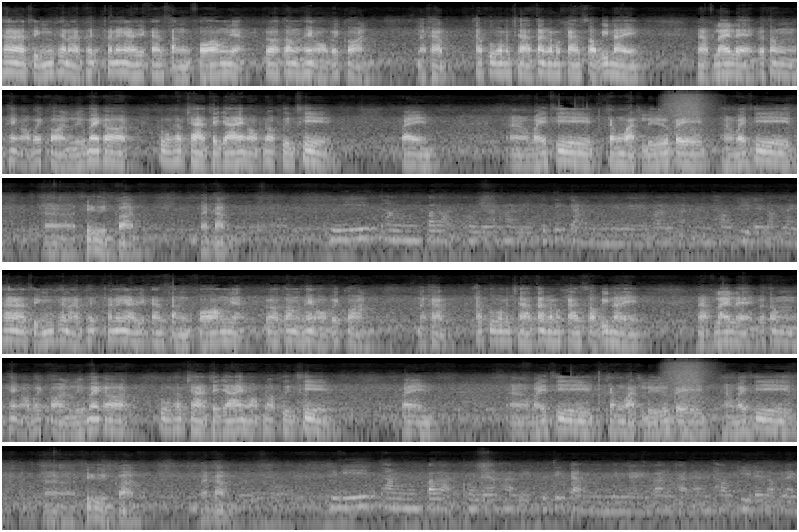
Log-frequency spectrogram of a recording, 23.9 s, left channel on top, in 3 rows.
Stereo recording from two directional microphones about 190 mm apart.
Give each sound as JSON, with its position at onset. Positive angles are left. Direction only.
{"t": 0.0, "sound": "speech", "side_deg": 50}
{"t": 13.1, "sound": "speech", "side_deg": 50}
{"t": 14.5, "sound": "speech", "side_deg": 0}
{"t": 15.1, "sound": "speech", "side_deg": 50}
